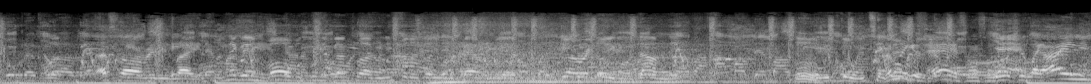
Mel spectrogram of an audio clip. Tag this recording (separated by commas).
Music, Speech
